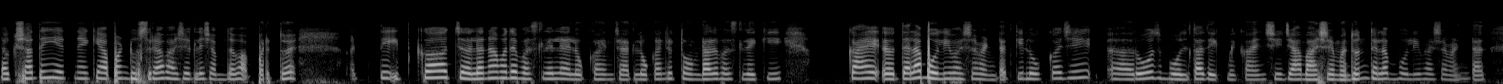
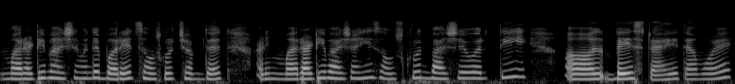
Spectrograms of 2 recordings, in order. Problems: background sounds at intervals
